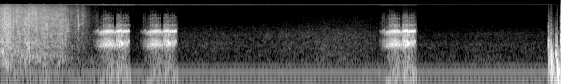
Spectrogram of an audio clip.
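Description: A frog croaking three times, two calls close together about a second in and a third near three seconds in, after a noise that fades out at the start.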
